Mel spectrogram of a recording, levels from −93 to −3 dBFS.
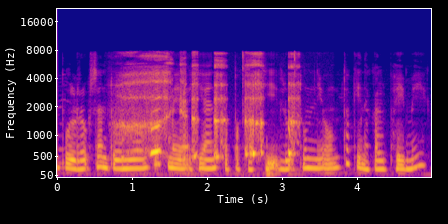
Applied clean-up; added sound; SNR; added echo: none; Breathing; 0 dB; reverberation time 0.3 s.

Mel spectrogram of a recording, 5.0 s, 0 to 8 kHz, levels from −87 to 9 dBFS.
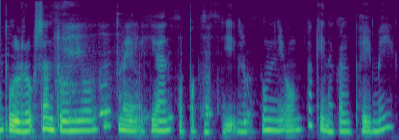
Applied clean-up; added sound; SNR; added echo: neural mask model DeepFilterNet 3.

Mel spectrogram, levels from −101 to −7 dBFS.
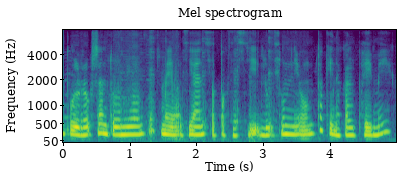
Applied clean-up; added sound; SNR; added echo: neural separator model SepFormer DNS4.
